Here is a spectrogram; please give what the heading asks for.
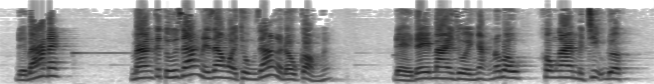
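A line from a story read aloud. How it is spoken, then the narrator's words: Scolding shout. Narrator (Vietnamese): cô Hường quát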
